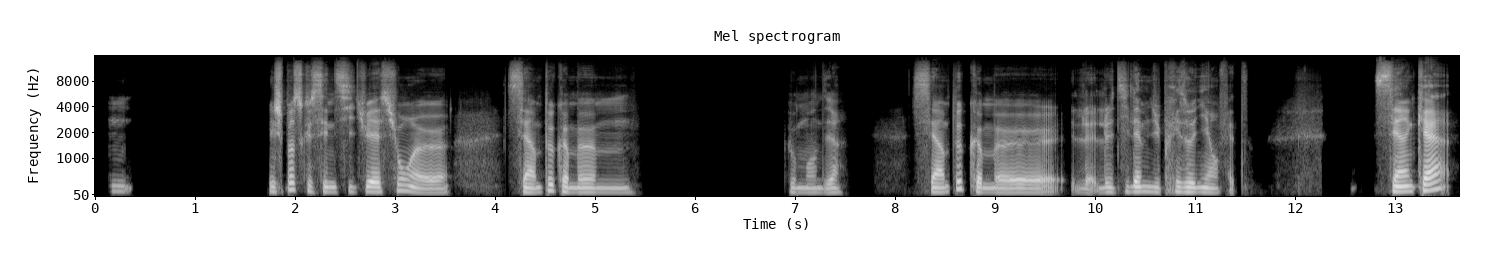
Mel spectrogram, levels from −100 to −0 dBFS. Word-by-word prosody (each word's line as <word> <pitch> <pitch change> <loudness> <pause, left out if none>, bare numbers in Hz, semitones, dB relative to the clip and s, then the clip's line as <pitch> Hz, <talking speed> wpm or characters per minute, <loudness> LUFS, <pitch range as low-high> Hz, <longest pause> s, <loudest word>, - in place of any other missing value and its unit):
Mmh. 140 -1 -12 1.4
Et 130 - -3
je 125 - +6
pense 180 0 +1
que 135 - -3
c'est 125 - -1
une 120 -1 -3
situation, 130 +4 0
heu, 100 -1 -1 0.6
c'est - - 0
un 110 -1 +1
peu 155 +6 -1
comme, 120 -6 0
hem 110 -1 -3 1.6
comment 110 -1 -7
dire? 110 +1 -5 0.7
C'est 125 - -2
un 115 0 +3
peu 195 +10 0
comme, 115 - -2
heu, 105 0 0
le - - -6
le 120 +2 -4
dilemme 130 +2 -1
du 120 -2 -4
prisonnier, 120 -2 -1
en 105 -1 -4
fait. - - -15 1.3
C'est 135 - +5
un 135 +1 +6
cas, 160 - +7
115 Hz, 135 wpm, -23 LUFS, 110-130 Hz, 1.6 s, cas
